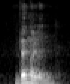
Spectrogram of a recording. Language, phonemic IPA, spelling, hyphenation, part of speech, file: Dutch, /ˈbʏŋələ(n)/, bungelen, bun‧ge‧len, verb, Nl-bungelen.ogg
- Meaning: alternative form of bengelen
